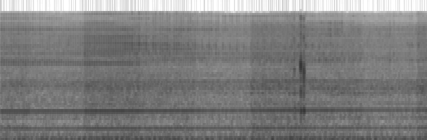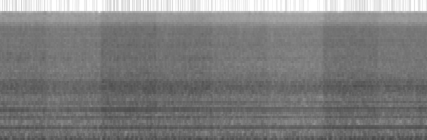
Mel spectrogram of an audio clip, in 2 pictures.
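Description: Bedini motor spinning at speed, its magnetically levitated wheel running without bearings: a steady hum whose pitch creeps slowly upward as it keeps speeding up, over a little wind noise. A single sharp click about three seconds in.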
